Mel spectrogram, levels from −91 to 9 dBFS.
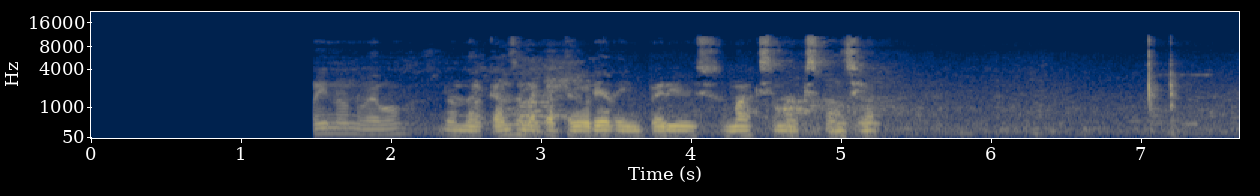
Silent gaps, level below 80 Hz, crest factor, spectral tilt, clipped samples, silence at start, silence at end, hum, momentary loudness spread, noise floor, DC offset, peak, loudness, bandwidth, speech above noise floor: none; -66 dBFS; 26 dB; -4 dB/octave; under 0.1%; 1.5 s; 0 s; none; 14 LU; -51 dBFS; under 0.1%; -2 dBFS; -26 LUFS; 11.5 kHz; 26 dB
